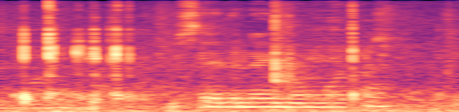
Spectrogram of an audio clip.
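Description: A few light sharp clicks of a hook being handled and set in the jaws of a Renzetti fly-tying vise, then about a second in a short, steady hum from a person's voice.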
